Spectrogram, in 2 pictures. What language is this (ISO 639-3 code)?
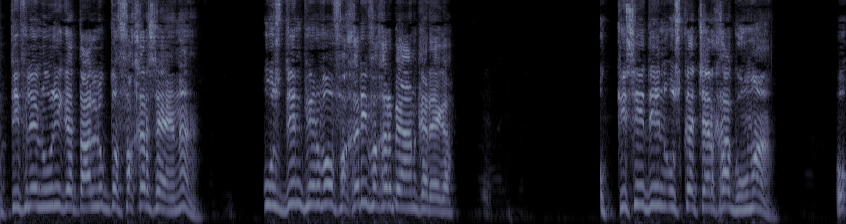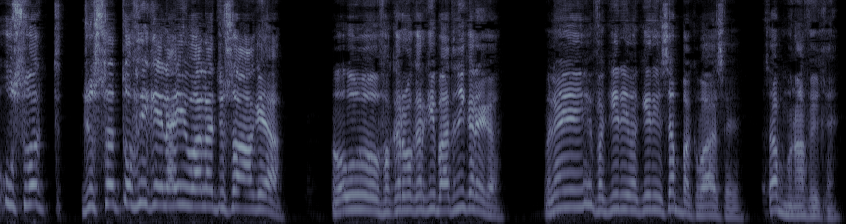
urd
